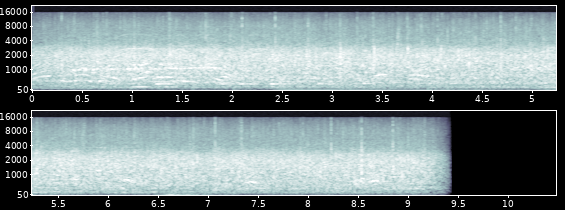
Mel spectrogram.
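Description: A large audience applauds loudly in a big hall.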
